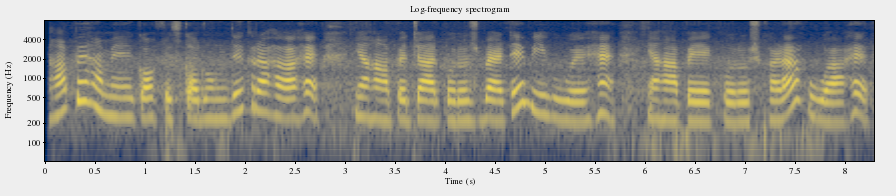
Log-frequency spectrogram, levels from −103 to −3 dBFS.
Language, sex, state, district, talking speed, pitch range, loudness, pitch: Hindi, female, Maharashtra, Chandrapur, 180 wpm, 220-285 Hz, -18 LUFS, 235 Hz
